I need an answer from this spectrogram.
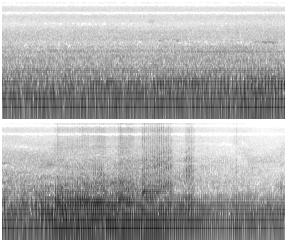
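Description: Low, steady rumble of car engines as cars roll past at a street car meet. About five seconds in, an engine revs louder for roughly two seconds before easing off.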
